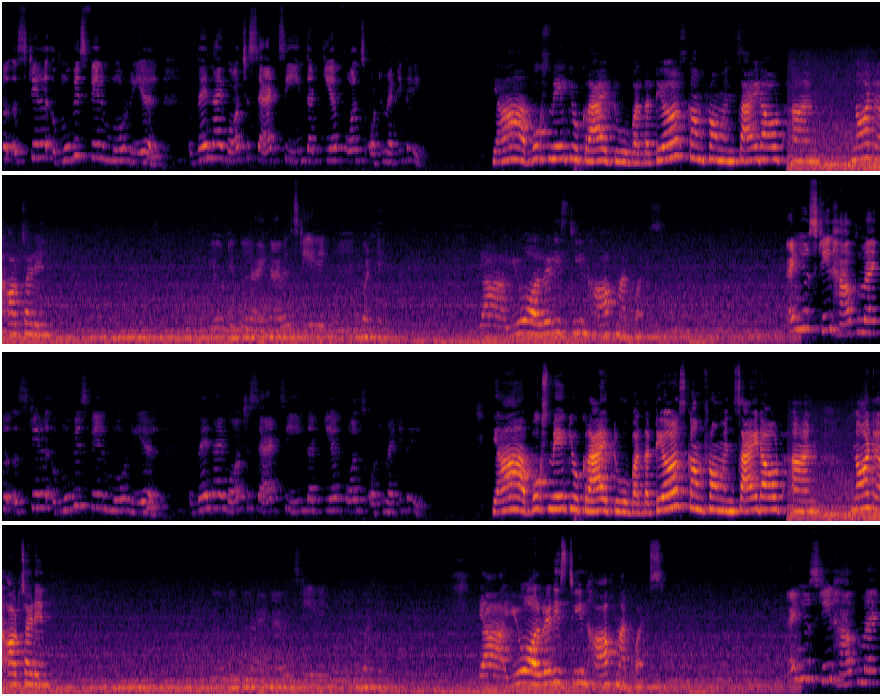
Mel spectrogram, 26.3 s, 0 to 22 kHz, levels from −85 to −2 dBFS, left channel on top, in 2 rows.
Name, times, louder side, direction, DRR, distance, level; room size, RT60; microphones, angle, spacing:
voice 1, 0.0-6.3 16.1-19.0 23.8-24.1 24.7-26.3, left 5 dB, 55° left, 1.7 m, -45 dB
voice 2, 7.3-13.9 20.3-22.8, right 5 dB, 60° right, 0.9 m, -31 dB
sound 1, 11.8-25.2, equal, 5° left, 0.5 m, -40 dB
11.5 x 10.5 x 3.1 m
head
